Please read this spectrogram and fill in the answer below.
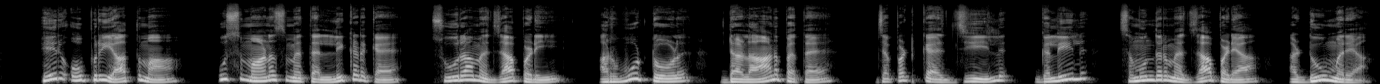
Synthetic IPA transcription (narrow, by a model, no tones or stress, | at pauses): pʰeːɾoːpɾiaːt̪ma | ʊsmaːɽ̃əsm̤ɛ̃t̪ɛlɪkəɽkɛ | suːɾam̤ɛ̃d͡ʒaːpɐɽi | ɐɾʋoʈoːɭ | ɖɐlaːɽ̃pɛ̃t̪ɛ | d͡ʒɐpɐʈkɛd͡ʒiːl | ɡɐliːl | sɐmʊ̃nd̪əɾm̤ɛ̃d͡ʒaːpɐɽja | ɐɾɖuːmɐɾja̰ː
